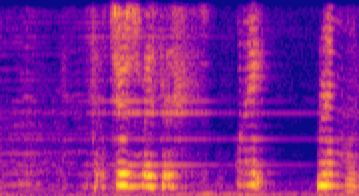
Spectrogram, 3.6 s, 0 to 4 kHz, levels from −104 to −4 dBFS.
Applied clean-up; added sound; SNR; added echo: neural mask model DeepFilterNet 3.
